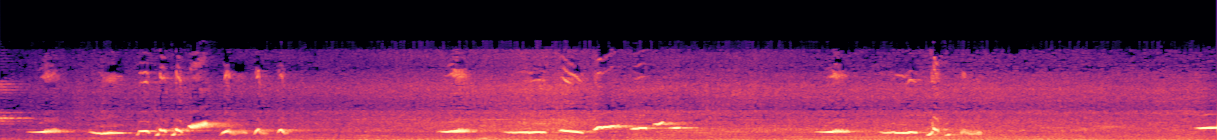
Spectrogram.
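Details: Caged white-rumped shama, kept with extra care and singing actively: varied clear whistled phrases of rising and falling notes in short bursts with pauses between, over a low steady hum.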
